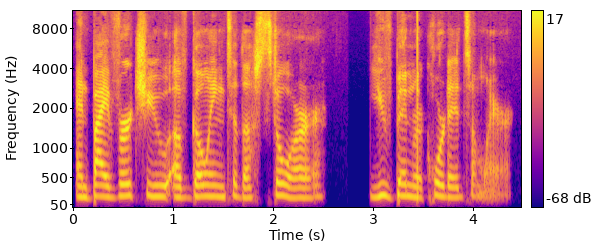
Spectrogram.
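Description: Low-voiced woman, emphatic panel talk. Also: level tone, unhurried, a little mellow, no echo. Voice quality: reasonably low voice. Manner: emphatic, passionate, many fillers. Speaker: podcast panelist. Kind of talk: casual panel discussion.

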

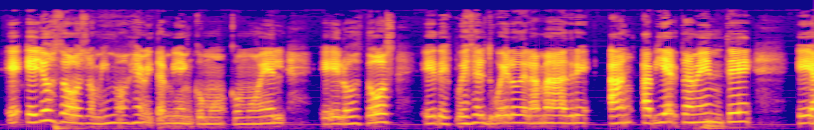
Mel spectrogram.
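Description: Gravelly bright-voiced woman radio host. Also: a little high, dry recording. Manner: chatty, many fillers and restarts. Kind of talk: casual radio talk. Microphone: studio microphone.

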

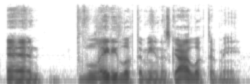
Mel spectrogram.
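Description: A man's voice: deep voice, fast, no room sound, studio quality. A man from Turkey talking in loose casual chat, rambling and self-mocking, with lots of swearing and restarts.

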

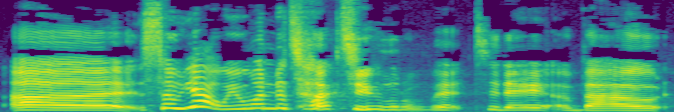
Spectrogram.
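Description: A woman's voice: high voice, big pitch swings, a little fast, bright, forceful tone, dry recording. A woman co-hosting a casual podcast, playful and wry, laughing often. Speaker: podcast co-host. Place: rural home studio.

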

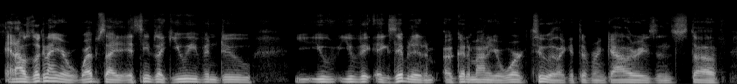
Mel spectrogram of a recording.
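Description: Laid-back low-voiced male podcast host. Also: fairly even intonation, fairly quick, no echo, studio quality. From Boston. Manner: laid-back, filler-heavy questions. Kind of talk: casual interview chat.

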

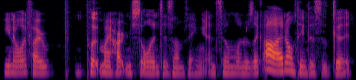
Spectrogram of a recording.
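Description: A young woman whose first language is Arabic, chatting casually as a guest in an interview, self-deprecating and quick to laugh. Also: mid-range voice, steady tone, creaky, darkish tone, no room sound, studio quality. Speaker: novelist guest.

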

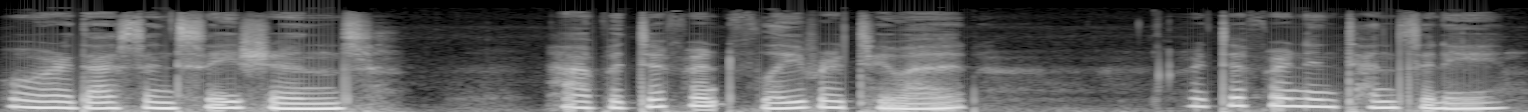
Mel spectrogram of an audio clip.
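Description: A woman leading a guided meditation in a gentle, soothing, breathy near-whisper with long pauses. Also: mid-range voice, no echo.

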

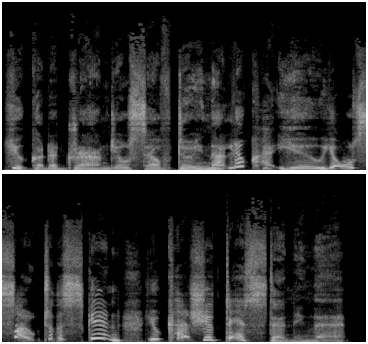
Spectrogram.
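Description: A woman's voice: a bass voice, huge pitch swings, moderate pace, vocal fry, fairly bright tone, husky, no room sound, studio quality, heavily acted. A woman voicing a pompous, bossy, self-important middle-aged man in an audiobook story. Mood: scolding, bossy. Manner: breathless spluttering and puffed-up boasting.

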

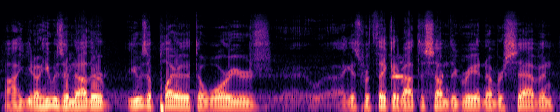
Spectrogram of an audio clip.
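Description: Hesitant male reporter, mid-pitched. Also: fairly even intonation, fast, vocal fry, warm tone, slight background noise. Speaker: sports reporter. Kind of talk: asking questions on a press conference call.

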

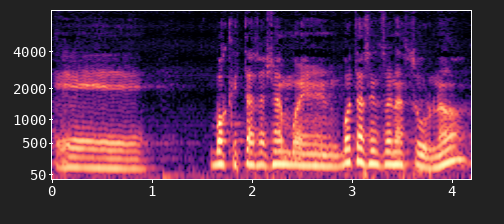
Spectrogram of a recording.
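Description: Gravelly radio host. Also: male voice, fairly high pitch, unhurried, big-room sound. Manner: relaxed, hesitant with many fillers. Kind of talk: casual radio interview.

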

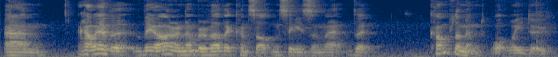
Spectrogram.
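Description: A man with a South African accent, a consulting engineer talking as a podcast guest in a casual, hesitant way with many fillers and restarts. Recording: echoey room with faint rumble.

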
